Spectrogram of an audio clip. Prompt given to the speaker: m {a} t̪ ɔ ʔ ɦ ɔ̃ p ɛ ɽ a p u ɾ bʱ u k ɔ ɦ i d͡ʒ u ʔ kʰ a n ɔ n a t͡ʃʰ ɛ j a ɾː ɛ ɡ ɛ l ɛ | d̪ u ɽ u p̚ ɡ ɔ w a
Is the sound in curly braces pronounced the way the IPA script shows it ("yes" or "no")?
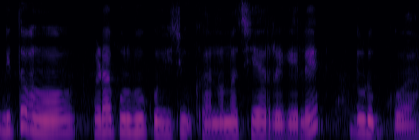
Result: no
